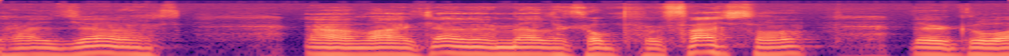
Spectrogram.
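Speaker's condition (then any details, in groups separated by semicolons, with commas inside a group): ALS; tracheotomy, wheelchair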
